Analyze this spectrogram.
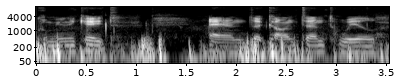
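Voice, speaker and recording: A man with an Italian accent at a very slow pace, fairly low in pitch, with vocal fry and monotone, flat intonation. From Italy. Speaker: YouTuber. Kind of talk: unscripted monologue vlog. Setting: outdoors walking in countryside. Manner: halting, self-correcting.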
